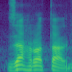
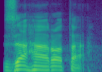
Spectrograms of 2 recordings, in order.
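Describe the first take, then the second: First: No vowel is heard between h and r. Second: A short a vowel is heard between h and r. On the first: "dibaca dengan ini kan sukun" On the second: "Zaharota dengan fathah"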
